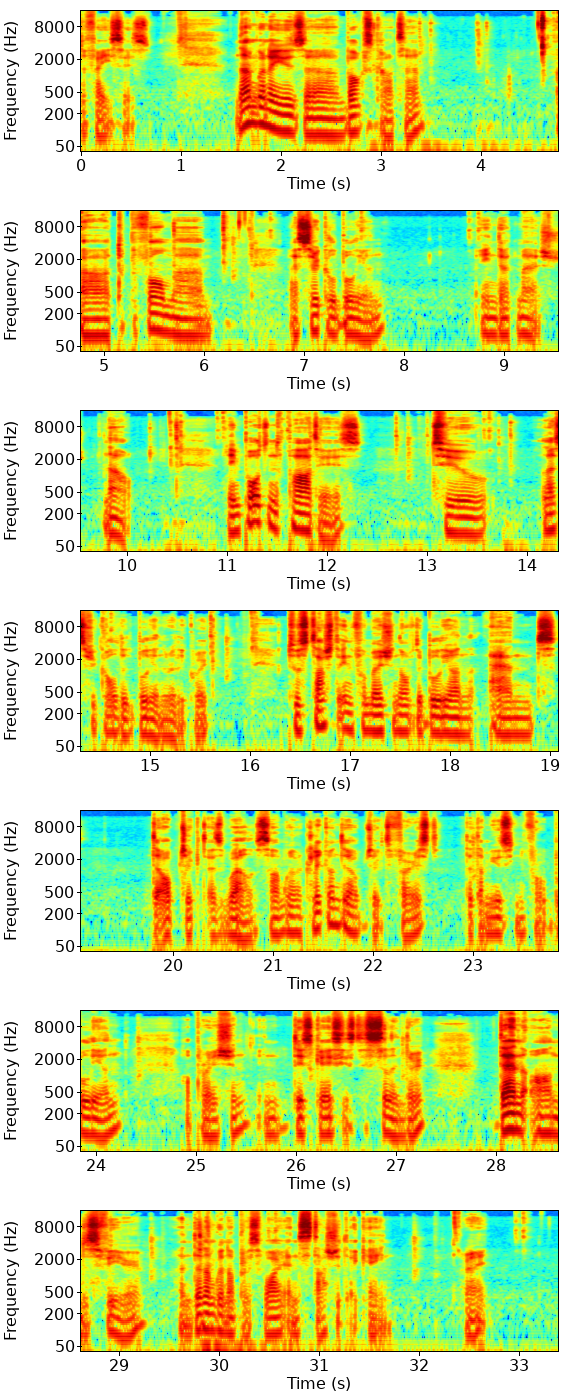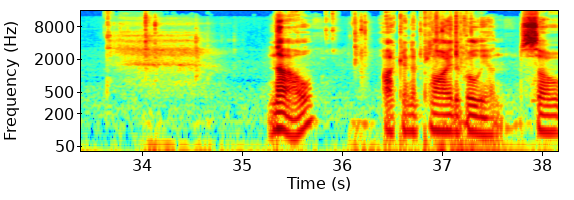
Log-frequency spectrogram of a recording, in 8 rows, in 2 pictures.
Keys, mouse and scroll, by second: 0.0 scroll up 2, 0.2 Tab, 0.5 scroll down 5, 1.0-2.8 scroll up 2, 2.8 f, 3.3 d, 3.9 d, 5.4 d, 6.3 shift+middle click, 6.6 click, 9.1 scroll up 3, 10.9 right click, 11.5 click, 12.8 shift+middle click, 13.5 click, 13.7 q, 15.7 shift+middle click, 20.3-22.0 scroll up 1, 23.0 middle click, 24.4 middle click, 26.1 middle click, 27.0 middle click, 27.3-27.8 scroll up 1, 28.2 shift+click, 28.9-29.3 scroll down 2, 29.3 middle click, 29.8 y, 31.9 middle click, 32.9 click, 34.0 h, 34.2 scroll down 2, 34.5 middle click, 34.8 scroll up 2, 35.8 click, 37.2 ctrl+super+`.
